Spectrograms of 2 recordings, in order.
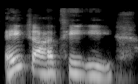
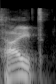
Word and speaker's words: Hite: It's Hite. I wanted to say hit, but I know it's not hit. No, it's just like it's spelled. It's height. It's height. H-I-T-E, height.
